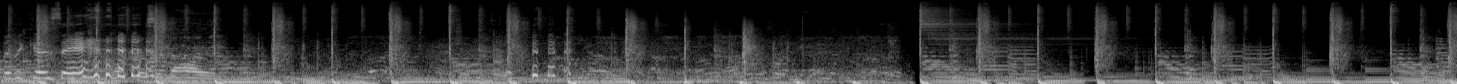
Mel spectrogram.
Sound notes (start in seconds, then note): 3.3 upbeat music; 4.8 laughing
